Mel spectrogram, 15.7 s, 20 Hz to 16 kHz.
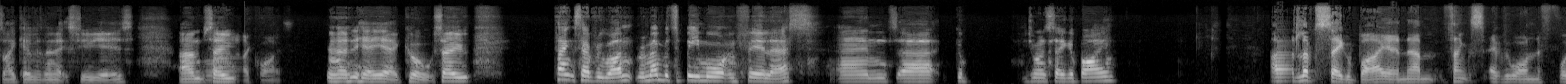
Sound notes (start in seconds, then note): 3.7 laughing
